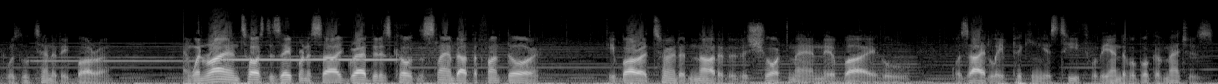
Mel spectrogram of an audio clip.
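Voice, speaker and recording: A wry, deep-voiced private eye. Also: male voice, normal speed, music in the background. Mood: narrating. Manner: hard-boiled, wry first-person narration. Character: tough wisecracking male private eye. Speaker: lead actor and narrator. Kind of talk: 1940s radio drama acting.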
